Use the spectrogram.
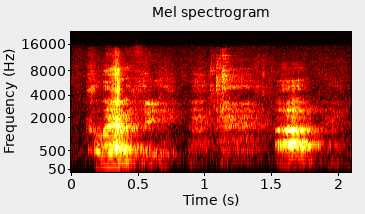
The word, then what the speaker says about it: Kalanithi: Lucy, her last name is pronounced Kalanithi.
